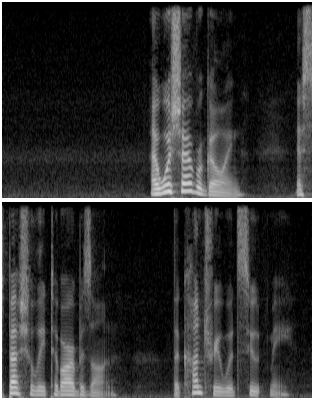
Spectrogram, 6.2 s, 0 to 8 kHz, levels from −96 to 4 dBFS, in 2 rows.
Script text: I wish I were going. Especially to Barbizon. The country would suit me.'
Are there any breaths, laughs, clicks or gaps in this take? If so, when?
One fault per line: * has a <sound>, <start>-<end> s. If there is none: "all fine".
all fine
